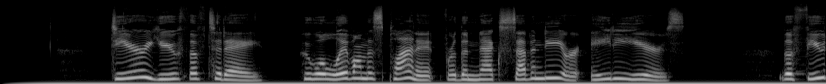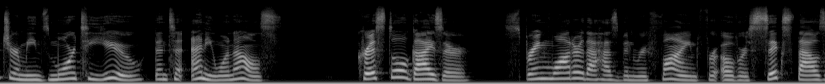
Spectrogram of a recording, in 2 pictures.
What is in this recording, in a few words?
Narration English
